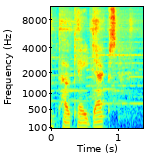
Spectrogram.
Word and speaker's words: Pokédex: The reason why I'm pronouncing it Pokédex, that the E with the accent over it is pronounced as an A, so like Jose, Pokemon.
